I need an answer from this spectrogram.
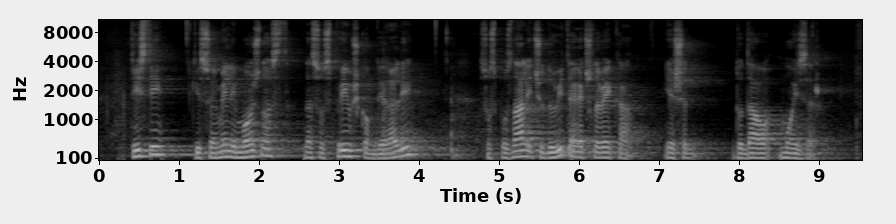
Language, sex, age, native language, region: Slovenian, male, 30-49, Slovenian, Savinja region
